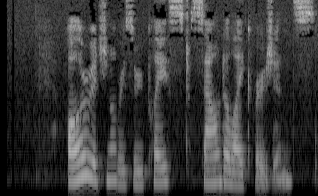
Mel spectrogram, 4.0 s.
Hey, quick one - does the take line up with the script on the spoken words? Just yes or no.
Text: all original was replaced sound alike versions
yes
